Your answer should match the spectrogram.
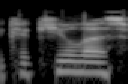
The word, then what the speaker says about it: Kekulé: The French accent had apparently been added to the name by Kula's father during the Napoleonic occupation of Hessa by France to ensure that French-speaking people pronounced the third syllable.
